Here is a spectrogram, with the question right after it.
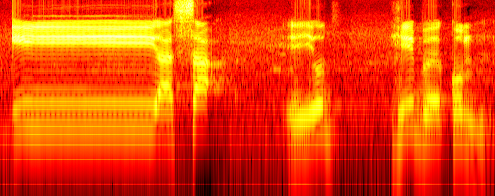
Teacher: Tapi kalau bertemu dengan ya, maka tidak terlihat lagi huruf nunnya, nun sukunnya, langsung menjadi ya. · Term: idgham gunnah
